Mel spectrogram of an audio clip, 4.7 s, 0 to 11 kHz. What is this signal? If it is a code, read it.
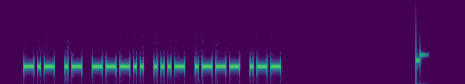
Morse code, heard as a keyed tone, about 36 wpm, 700 Hz. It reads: KA8VJW
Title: USA Call Signs - 6 Characters - 4x Character Spacing - 35wpm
